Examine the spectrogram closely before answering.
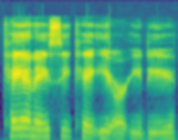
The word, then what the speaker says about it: knackered: I'm absolutely knackered. It sounds great. Knackered. The K is silent.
